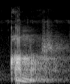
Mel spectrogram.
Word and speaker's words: honor: Ini juga sama, cara bacanya bukan honor, tapi honor. Jadi dia termasuk awalan vokal ya.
